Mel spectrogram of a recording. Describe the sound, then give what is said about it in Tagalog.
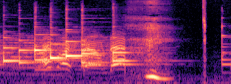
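A phone ringtone for an incoming call: a quick melodic run of short, bright tonal notes with strong harmonics that pauses briefly and then starts again. “Teka, sino naman itong tumatawag sa akin? Ba't tumatawag si Tita?”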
